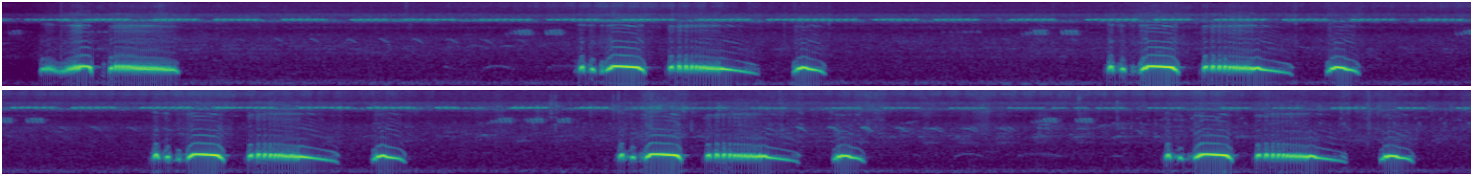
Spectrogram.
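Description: Spotted dove (tekukur) singing its cooing song: a phrase of three or four coos ending on a single short 'kuk', repeated about every four seconds.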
